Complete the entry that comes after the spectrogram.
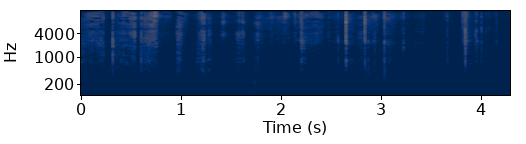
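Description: A small hollow white plastic ping pong ball held in the hands is scratched and rubbed, first with a yellow-handled metal pick and then with long red-painted nails, while other balls sit on a cloth-covered table. Quiet, bright, dry scratching strokes come in short bursts with almost no low end.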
